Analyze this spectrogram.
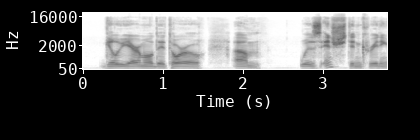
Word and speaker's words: Guillermo del Toro: director of pacific rim gilliam moore did the tour am i pronouncing that right go guillermo del toro um was interested in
